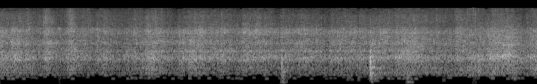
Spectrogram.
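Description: Meat and daikon radish frying in a pot, a dense continuous sizzle held at an even level, close by, with a few faint clicks of a spoon and no voices.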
